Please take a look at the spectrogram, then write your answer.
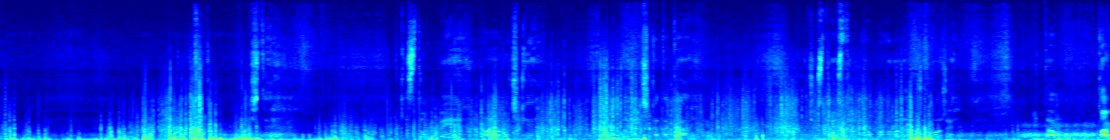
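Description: Strong wind buffets the microphone in heavy, uneven rumbling gusts near the observation wheel at Bukovel, Ukraine, with a voice talking faintly underneath.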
